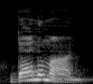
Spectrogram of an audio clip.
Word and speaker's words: denouement: Denouement. Actually, its pronunciation is exact pronunciation is denouement.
